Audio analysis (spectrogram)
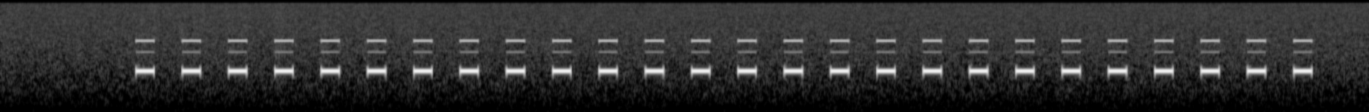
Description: Evenly repeated beeps. There is no code.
